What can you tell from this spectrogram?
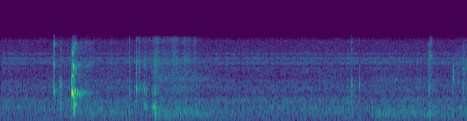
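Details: Boy with hiccups: one sharp, sudden hiccup, then a few fainter catches in a quiet room; ordinary hiccups.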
